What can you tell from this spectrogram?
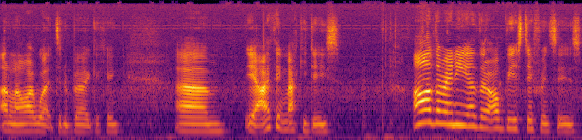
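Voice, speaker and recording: This woman has a fairly low pitch and speaks with an English Midlands accent. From England. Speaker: backstage theatre worker. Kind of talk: casual talk to camera.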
